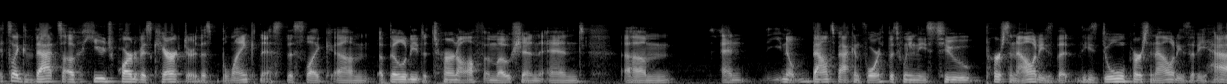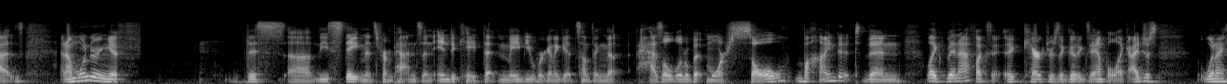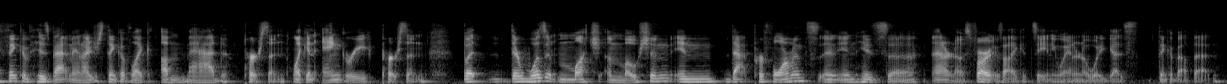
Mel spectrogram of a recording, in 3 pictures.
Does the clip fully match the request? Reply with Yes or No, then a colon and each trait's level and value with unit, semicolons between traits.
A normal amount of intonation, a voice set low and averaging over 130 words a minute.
Yes: average, 3.4 semitones; low, 110 Hz; fast, 205 wpm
